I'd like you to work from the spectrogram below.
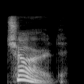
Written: charred

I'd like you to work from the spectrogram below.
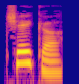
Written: chaika

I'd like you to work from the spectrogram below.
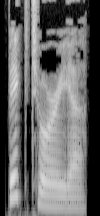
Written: bhictoria

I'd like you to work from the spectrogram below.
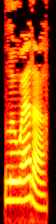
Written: louetta

